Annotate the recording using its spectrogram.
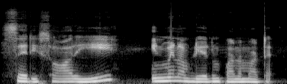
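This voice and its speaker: A woman's voice: a bass voice, steady tone, normal speed, dry recording. A woman voicing a coaxing young husband. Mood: coaxing, reassuring. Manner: coaxing and gently teasing. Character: soothing young husband, affectionate and teasing. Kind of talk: amateur cartoon voice acting.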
